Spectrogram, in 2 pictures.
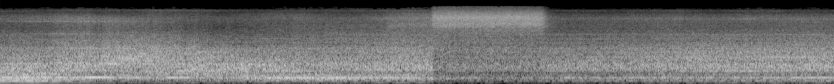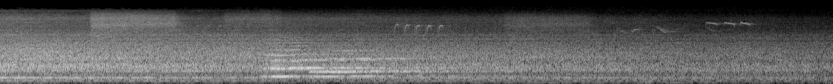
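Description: A green GWR diesel multiple unit running past close by, a steady rumble and hiss of engine and wheels. After a cut, a GWR Class 158 diesel unit approaches and sounds its two-tone horn briefly about eleven seconds in, then its sound fades.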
